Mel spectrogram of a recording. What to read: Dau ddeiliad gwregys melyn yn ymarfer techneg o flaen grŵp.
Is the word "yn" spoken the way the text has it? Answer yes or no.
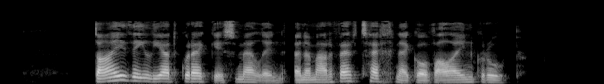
yes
